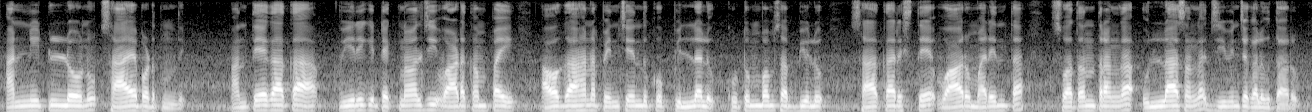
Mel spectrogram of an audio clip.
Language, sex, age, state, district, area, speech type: Telugu, male, 18-30, Telangana, Jayashankar, urban, spontaneous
